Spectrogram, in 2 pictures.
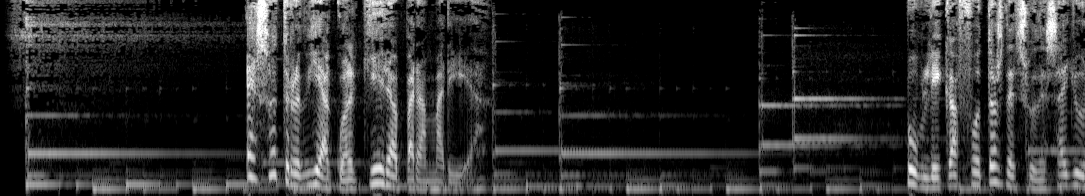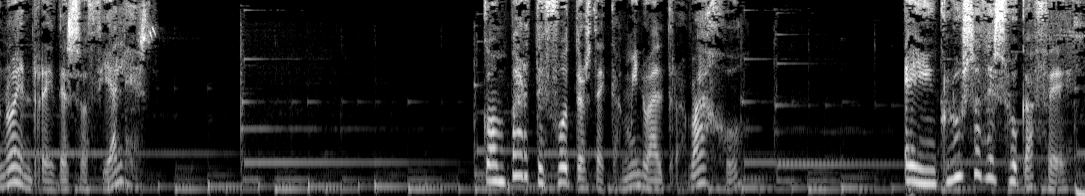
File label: female, advertising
